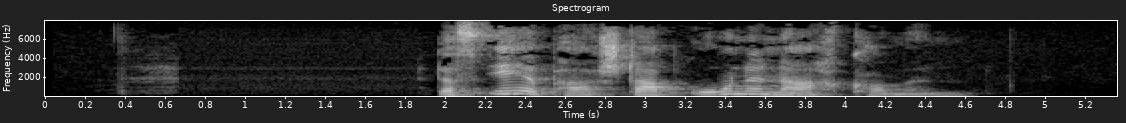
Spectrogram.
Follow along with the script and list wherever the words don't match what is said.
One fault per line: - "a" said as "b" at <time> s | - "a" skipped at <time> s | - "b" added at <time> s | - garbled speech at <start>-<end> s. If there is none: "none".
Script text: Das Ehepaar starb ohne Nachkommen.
none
